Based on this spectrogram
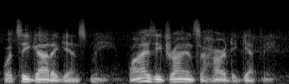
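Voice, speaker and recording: In clipped, insistent old-time radio drama style, an actor plays a determined, hard-edged man on the run after being wrongly accused. His voice is fairly low, sing-song, slightly rough and a little mellow, and a bit fast, captured on a dull lo-fi old radio recording.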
